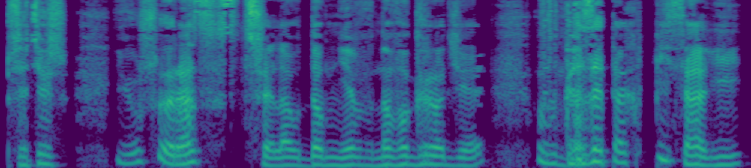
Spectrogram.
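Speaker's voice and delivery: high, tearful blubbering; sobbing. A narrator's reading. Director to actress, sobbing in fear. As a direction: weep and shake. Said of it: "zaczął szlochać".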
